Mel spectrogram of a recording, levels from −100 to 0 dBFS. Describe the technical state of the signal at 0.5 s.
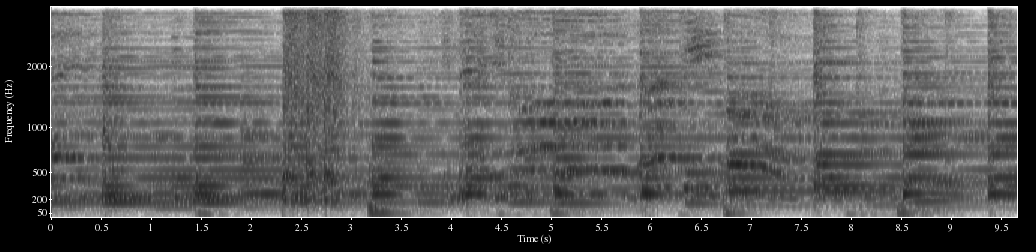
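The signal at 0.5 s is intact, with no audible fault at that moment.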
